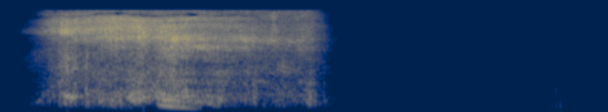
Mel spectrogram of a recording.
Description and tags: Stuffy Nose
flu, nose, sick, sneeze, sniff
